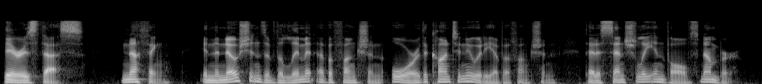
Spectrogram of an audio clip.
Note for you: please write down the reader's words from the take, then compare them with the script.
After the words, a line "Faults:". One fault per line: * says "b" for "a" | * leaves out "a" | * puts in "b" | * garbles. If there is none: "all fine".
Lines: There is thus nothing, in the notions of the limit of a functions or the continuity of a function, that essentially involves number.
There is thus nothing, in the notions of the limit of a function or the continuity of a function, that essentially involves number.
Faults:
* says "function" for "functions"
